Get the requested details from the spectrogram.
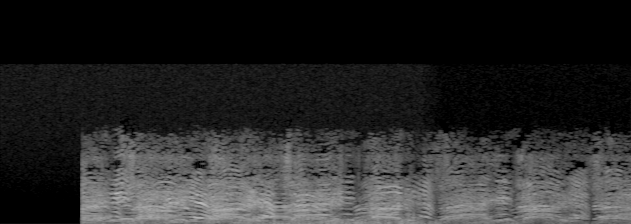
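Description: A crowd of people shouts and chants loudly.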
